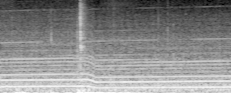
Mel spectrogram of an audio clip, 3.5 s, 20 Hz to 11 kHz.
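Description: An old race car from Mark Blundell's 1990 Le Mans qualifying lap, recreated in a racing video game, drones loudly and steadily at high revs, dips in pitch as the throttle eases off, then holds a lower sustained tone. No speech.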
